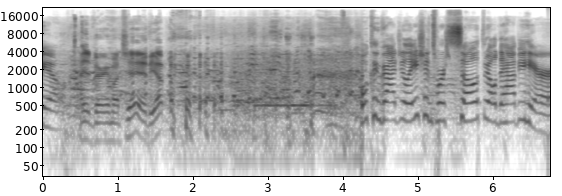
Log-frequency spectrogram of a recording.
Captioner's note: giggles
